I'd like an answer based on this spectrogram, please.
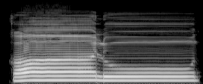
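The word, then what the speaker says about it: قالوا: Qalu taqasamu. Huruf ko kita panjangkan 2 harokat karena terdapat alif di depannya.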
